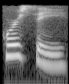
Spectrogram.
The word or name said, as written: horsey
